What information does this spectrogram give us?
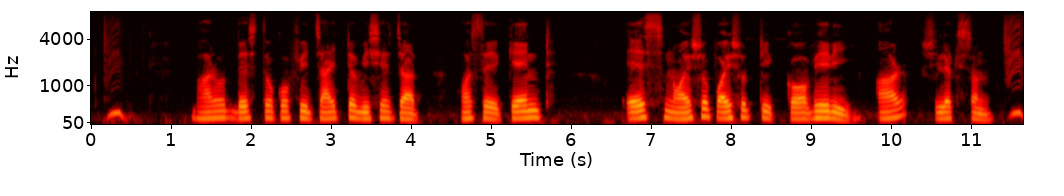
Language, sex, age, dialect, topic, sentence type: Bengali, male, 18-24, Rajbangshi, agriculture, statement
